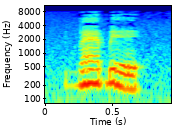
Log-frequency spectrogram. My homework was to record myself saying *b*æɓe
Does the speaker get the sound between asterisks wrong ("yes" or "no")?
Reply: no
